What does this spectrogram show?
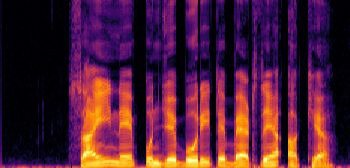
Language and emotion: Punjabi, neutral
